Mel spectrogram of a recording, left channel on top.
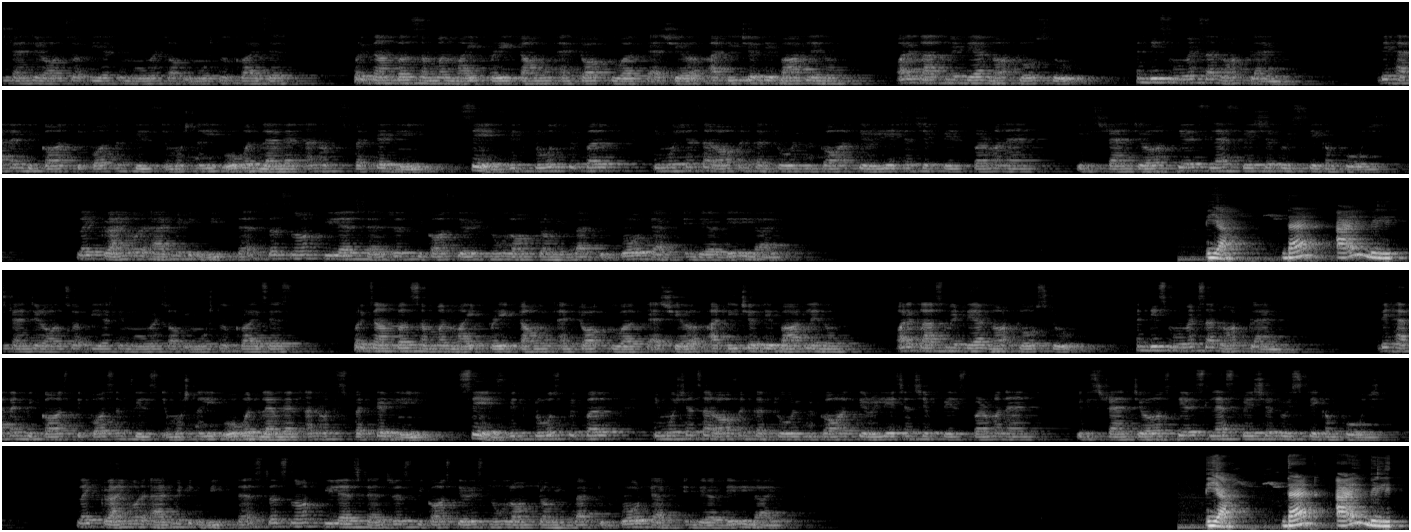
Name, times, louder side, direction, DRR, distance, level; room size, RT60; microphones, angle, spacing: voice 1, 0.0-2.9 3.5-8.5 8.9-10.7 11.3-12.8 13.8-18.3 18.7-20.3 20.6-24.4 24.8-27.8 28.9-36.0, equal, 40° right, 2.6 m, -33 dB
voice 2, 39.9-42.0, right 5 dB, 90° right, 0.4 m, -19 dB
12.0 x 10.5 x 7.0 m
head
